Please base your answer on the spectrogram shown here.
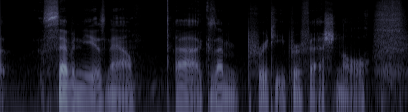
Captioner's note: sarcastically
